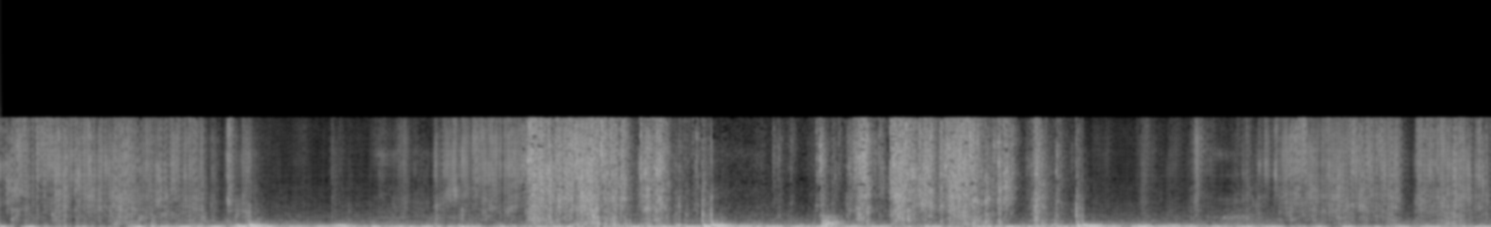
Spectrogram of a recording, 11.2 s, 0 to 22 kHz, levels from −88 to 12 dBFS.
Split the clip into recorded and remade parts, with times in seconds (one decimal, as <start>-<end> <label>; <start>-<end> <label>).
0.0-3.9 remade; 3.9-8.1 recorded; 8.1-11.2 remade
